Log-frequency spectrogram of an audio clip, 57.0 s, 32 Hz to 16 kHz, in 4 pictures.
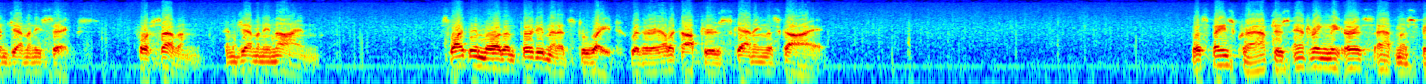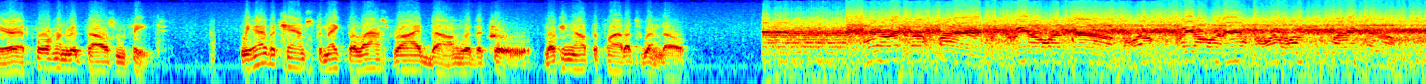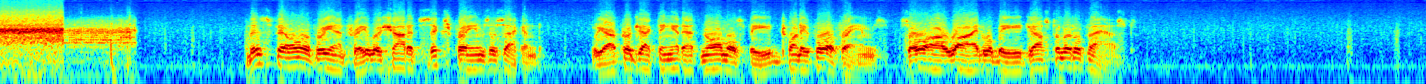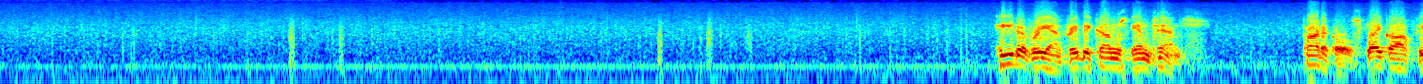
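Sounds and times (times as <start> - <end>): radio hiss: 0.0 - 57.0
faint clicks and pops: 3.2 - 4.1, 8.4 - 11.9, 16.0 - 16.6, 29.6 - 31.1, 40.0 - 52.7
garbled radio voice: 21.9 - 29.9.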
